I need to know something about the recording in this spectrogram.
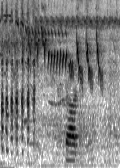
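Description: Small birds chirping: a quick high trill about a second in, then a few short falling chirps near the end. A brief voice sound falls between them, and a rapid chattering sound fades out at the start.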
